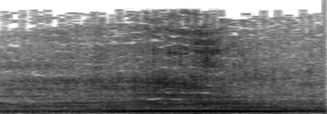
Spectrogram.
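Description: Race cars roar around a track in a steady engine drone that swells louder midway, then eases slightly, with no talk over it.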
